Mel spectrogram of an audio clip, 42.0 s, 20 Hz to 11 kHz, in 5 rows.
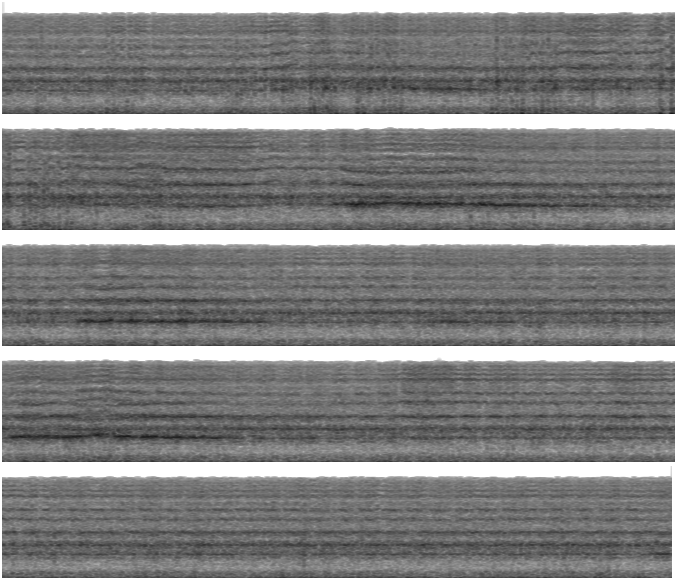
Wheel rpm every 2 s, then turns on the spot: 190, 190, 210, 210, 210, 200, 200, 200, 200, 190, 190, 190, 190, 200, 190, 190, 190, 190, 190, 190, 190.
none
